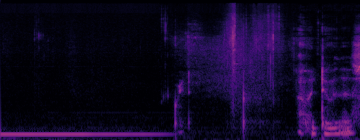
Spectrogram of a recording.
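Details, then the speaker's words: Simulated ASMR full-body checkup by a male nurse role-play: hearing test with a struck tuning fork, steady low hum fading over about two seconds, then soft whispered speech asking the listener to say when it stops. "Now we need to test the hearing. Actually, I have this device. I will just tap it on it. Then you will hear something like this."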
